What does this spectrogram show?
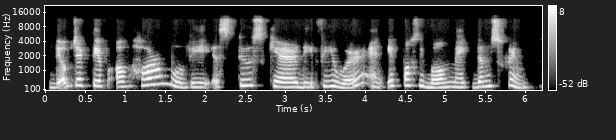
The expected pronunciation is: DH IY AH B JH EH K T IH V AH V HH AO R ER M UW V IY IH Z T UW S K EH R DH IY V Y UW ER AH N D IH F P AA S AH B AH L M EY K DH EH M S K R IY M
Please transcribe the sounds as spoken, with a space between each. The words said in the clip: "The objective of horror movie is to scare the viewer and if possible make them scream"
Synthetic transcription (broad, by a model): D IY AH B JH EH K T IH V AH F HH AO R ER M UW V IY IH S T UW S K EH R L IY F Y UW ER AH N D IH F P AA S AH B AH L M EY K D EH M S K R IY M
